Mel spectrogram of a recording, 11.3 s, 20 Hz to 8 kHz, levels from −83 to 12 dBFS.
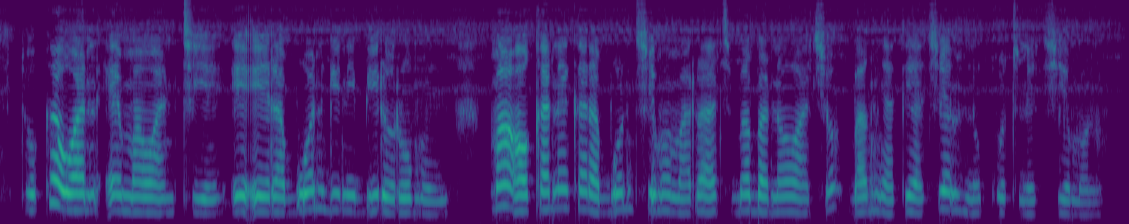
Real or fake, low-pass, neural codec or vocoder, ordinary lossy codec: fake; none; codec, 16 kHz, 16 kbps, FunCodec, trained on Chinese and English, 50 frames a second; none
